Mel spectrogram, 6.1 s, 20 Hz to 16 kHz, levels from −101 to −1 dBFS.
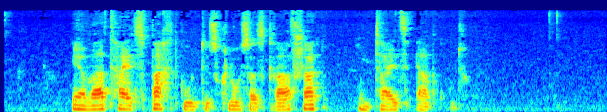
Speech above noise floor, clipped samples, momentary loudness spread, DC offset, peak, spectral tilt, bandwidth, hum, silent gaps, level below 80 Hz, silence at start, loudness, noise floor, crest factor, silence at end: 35 dB; under 0.1%; 14 LU; under 0.1%; -4 dBFS; -5 dB/octave; 11.5 kHz; none; none; -60 dBFS; 0.7 s; -25 LUFS; -60 dBFS; 22 dB; 1.4 s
